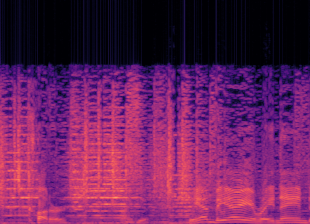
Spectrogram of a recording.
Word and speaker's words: Qatar: That's how you say it. It's not Qatar or whatever. It's Qatar.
